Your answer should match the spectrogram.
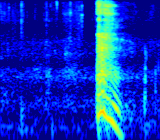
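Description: A man's brief voiced exhalation after a sip of a drink, falling in pitch, about one and a half seconds in; the room is quiet before it.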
